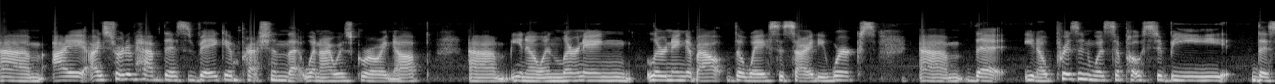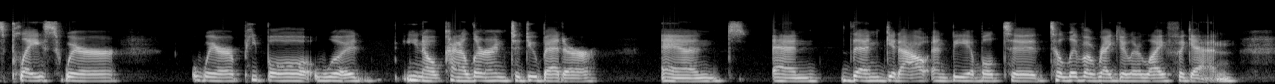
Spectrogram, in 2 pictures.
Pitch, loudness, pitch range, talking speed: 175 Hz, -15 LUFS, 160-190 Hz, 150 wpm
